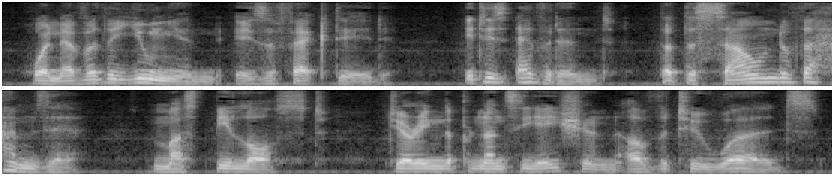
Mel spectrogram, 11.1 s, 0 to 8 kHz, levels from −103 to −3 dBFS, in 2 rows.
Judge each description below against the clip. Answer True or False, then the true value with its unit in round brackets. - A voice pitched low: True (95 Hz)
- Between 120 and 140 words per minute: True (135 wpm)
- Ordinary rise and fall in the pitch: True (4.8 semitones)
